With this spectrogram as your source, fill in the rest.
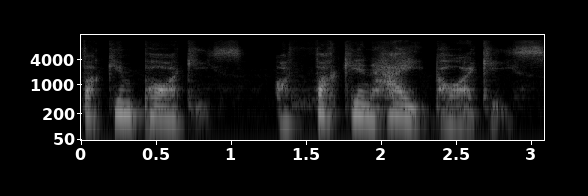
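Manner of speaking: whispered, hard-breathed tough-guy voice under the breath. Trading impressions with the others, told to go: Jason Statham impression. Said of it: "I'm going to do Jason Statham from".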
